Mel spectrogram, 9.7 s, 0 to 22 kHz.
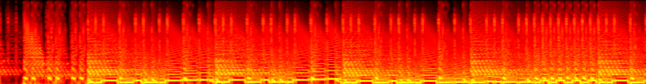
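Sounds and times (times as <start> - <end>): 
SID CSG8580R5 sound chip noise: 0.4 - 9.6.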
